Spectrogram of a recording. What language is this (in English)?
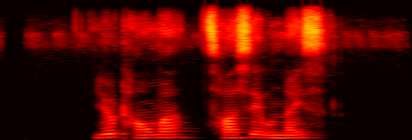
Nepali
